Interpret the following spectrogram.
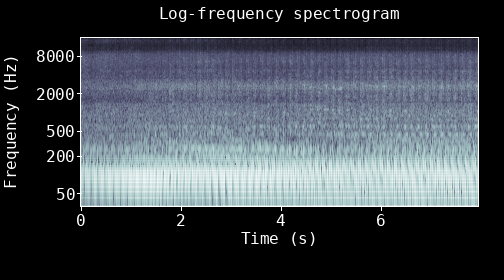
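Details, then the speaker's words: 1966 GTO V8 after electric choke hookup, slight timing adjustment and leaning mixture for more vacuum, throttle lifted slightly: deep steady burble, about three and a half pulses a second, no misses; exhaust note sounds healthy. "That sounds pretty good. Well, it's ready for the road, but not really taking it on the road."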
